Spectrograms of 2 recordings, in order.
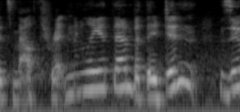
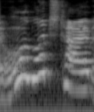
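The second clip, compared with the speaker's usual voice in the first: imitating a squeaky sped-up cartoon mosquito, higher and louder; high-pitched mosquito voice; 7 semitones higher, 5 dB louder, slower than usual. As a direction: do a silly high bug voice. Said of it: "like, a high-pitched, sped-up voice".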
